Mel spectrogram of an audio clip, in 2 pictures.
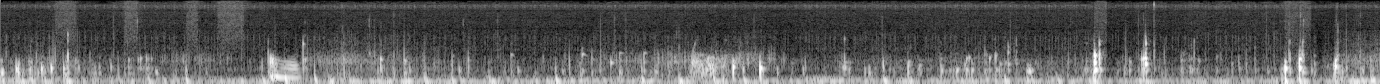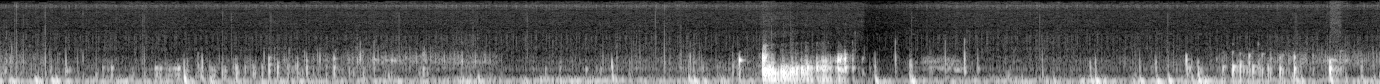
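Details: Long stomach growling at night: continuous low rumbling and gurgling with bubbling pops and brief squeaks, normal bowel sounds from stomach and gut (borborygmi).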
